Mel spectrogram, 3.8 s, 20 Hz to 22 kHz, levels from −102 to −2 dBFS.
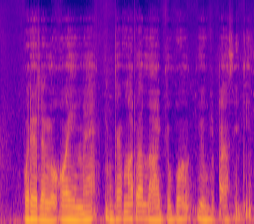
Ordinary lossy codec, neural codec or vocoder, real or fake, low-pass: none; codec, 44.1 kHz, 1.7 kbps, Pupu-Codec; fake; none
